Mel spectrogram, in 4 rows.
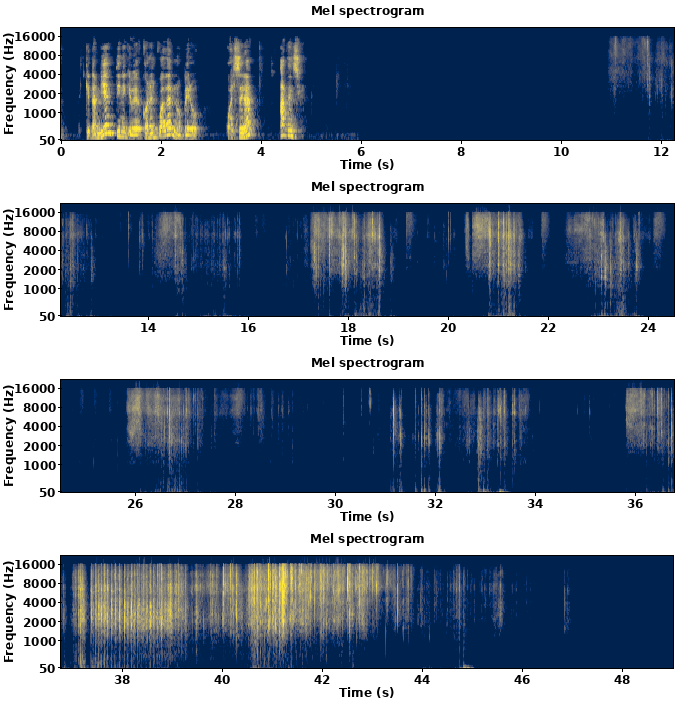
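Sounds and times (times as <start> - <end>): notebook pages turning: 11.0 - 16.0, 16.7 - 29.5, 30.6 - 34.0, 35.8 - 45.8
paper crackling: 11.0 - 29.7, 30.5 - 34.0, 35.8 - 46.1.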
